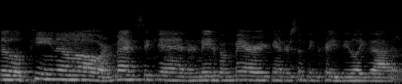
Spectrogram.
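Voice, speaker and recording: A woman speaks with audible room echo. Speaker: stand-up comedian. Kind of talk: stand-up comedy routine. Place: stage.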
